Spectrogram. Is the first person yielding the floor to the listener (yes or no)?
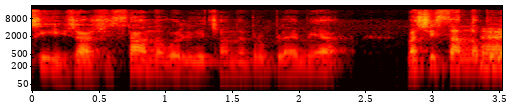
no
